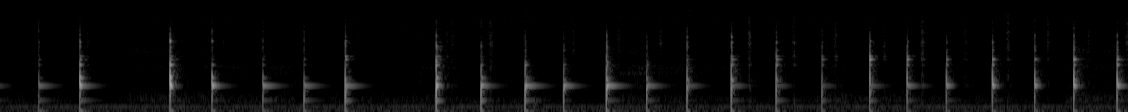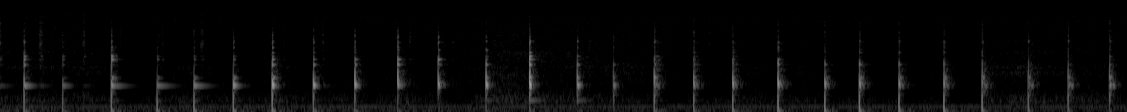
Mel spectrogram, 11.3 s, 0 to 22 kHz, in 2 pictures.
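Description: A small, solid wooden chopping board held at an angle is tapped quickly with a wooden pencil, 48 times. Each tap is a short, dry knock with a clear woody tone near 965 Hz and a bright click on top, dying away almost instantly. The taps come in a fairly steady, brisk rhythm that speeds up slightly after a brief pause near the start.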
